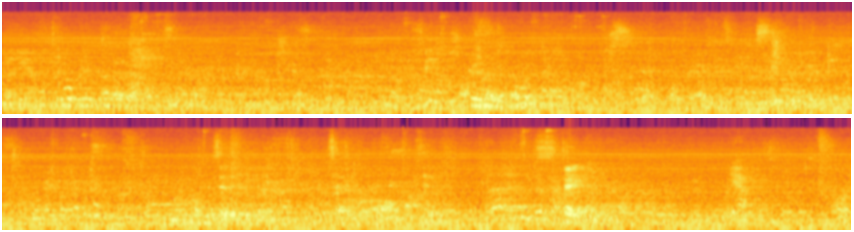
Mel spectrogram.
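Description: A woman gives short commands to a dog in a large echoing hall.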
